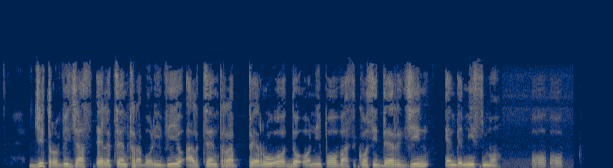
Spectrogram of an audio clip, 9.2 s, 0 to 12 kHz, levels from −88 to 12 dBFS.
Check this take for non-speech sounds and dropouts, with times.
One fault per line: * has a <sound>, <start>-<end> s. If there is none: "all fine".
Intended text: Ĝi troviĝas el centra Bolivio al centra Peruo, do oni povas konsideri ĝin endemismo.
* has a laugh, 8.0-8.4 s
